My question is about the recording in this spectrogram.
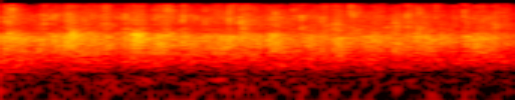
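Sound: audience clapping and cheering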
